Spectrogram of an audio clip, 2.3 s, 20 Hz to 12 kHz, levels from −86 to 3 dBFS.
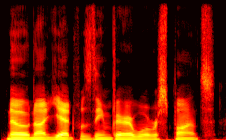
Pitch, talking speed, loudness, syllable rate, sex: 120 Hz, 185 wpm, -18 LUFS, 5.8 syllables/s, male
